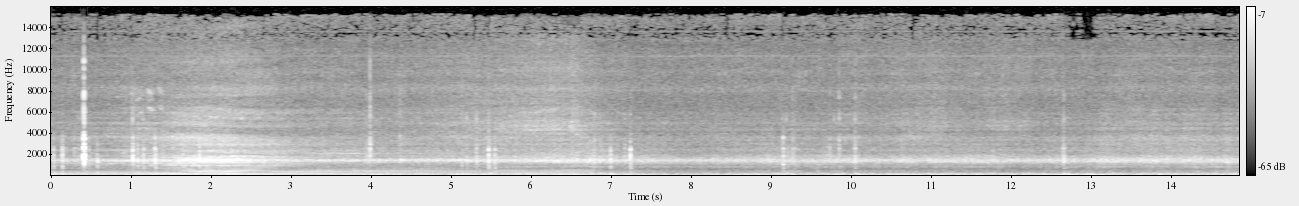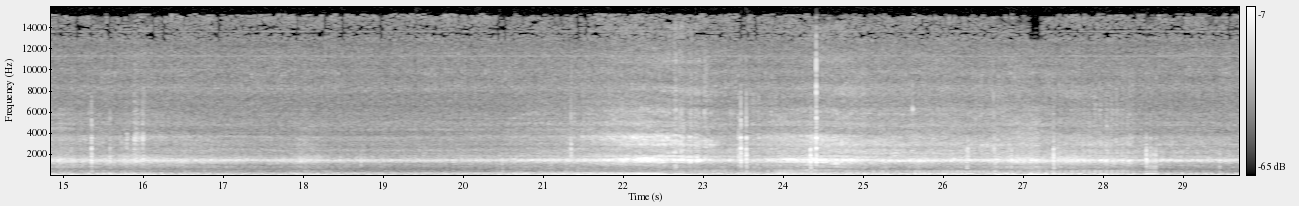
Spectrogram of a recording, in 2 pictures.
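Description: GS dual-sport motorcycle engine running at low road speed, its pitch shifting about two seconds in and again around twenty seconds in as the throttle changes. A steady high whine sits over the engine.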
